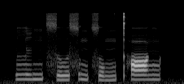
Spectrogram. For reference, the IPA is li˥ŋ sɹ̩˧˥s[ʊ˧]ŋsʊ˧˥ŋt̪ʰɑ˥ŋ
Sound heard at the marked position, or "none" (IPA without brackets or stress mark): ʊ˧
